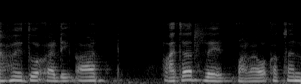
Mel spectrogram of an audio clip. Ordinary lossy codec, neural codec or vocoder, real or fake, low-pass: none; codec, 16 kHz, 1 kbps, FunCodec, trained on LibriTTS, 50 frames a second; fake; 7.2 kHz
